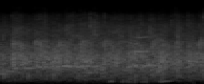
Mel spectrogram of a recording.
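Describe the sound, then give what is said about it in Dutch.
Audience applause fills a hall at a club event, a dense, steady wash of many hands clapping at even loudness throughout, with no single claps standing out. “Ja, applaus.”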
